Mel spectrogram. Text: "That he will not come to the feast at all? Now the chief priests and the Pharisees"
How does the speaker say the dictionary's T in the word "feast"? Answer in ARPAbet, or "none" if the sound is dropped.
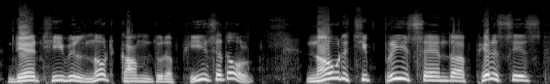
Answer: none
